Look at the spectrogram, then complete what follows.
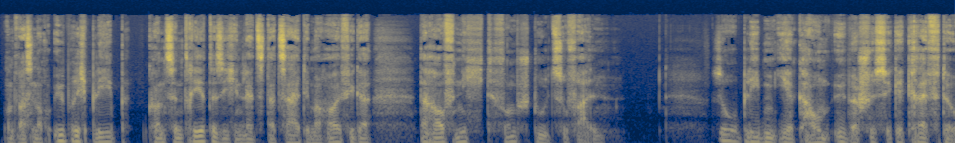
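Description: A man's voice: sits low, a bit bright, slightly rough, no echo, clean studio sound. A man reading scripted literary narration as the narrator of a radio play.

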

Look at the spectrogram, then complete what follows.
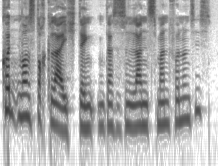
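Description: A man's voice: fairly high pitch, moderate pace, no echo, pitched above the performer's own voice, close to an everyday voice. A man voicing a startled elderly East German pensioner on holiday, stammering and colloquial. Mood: excited, relieved.

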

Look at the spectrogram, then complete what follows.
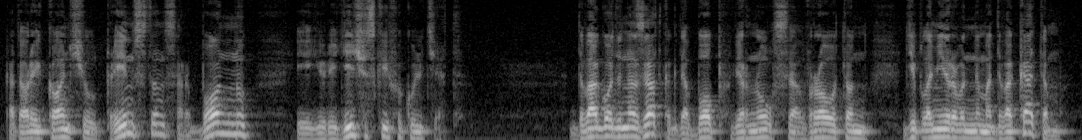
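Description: A man reading dramatic scripted narration for a radio play in an expressive, literary manner. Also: medium pitch, breathy edge.

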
